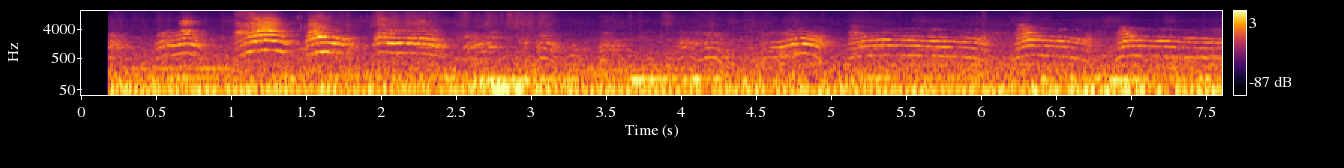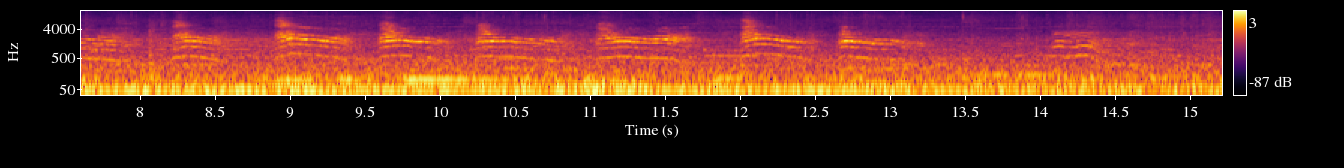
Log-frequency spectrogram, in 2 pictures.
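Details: A female Golden Retriever puppy, born 10 December, at a puppy shop. She whines over and over in high, arched, nasal cries, roughly one every second, with a low hum in the background.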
